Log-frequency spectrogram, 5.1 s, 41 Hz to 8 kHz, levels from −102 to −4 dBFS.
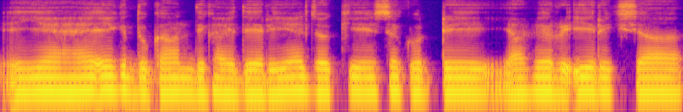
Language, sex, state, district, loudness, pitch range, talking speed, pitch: Hindi, male, Uttar Pradesh, Budaun, -14 LUFS, 100-110 Hz, 165 wpm, 105 Hz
